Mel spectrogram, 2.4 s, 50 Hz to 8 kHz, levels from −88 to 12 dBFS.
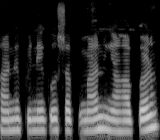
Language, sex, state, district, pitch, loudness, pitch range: Hindi, female, Bihar, Sitamarhi, 190 Hz, -18 LUFS, 185-195 Hz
